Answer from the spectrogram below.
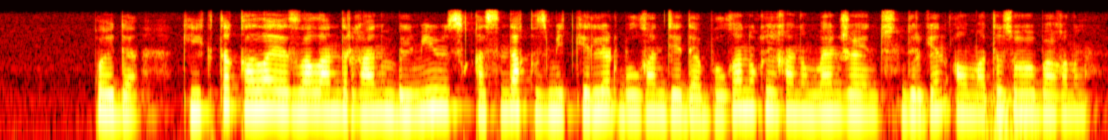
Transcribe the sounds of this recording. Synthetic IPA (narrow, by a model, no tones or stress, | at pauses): qʰo̞jd̪əkʲʰijɪkt̪ɪqʰɑlˠɑjɑzɑlˠɑnd̪əɾʁɑnənbɪlmejmɪzqʰɑsənd̪ɑqʰəzme̞t̪kʲe̞ɾle̞ɾbo̞lˠʁɑnd̪e̞d̪ɪbolˠʁɑnwo̞qijʁɑnəɴmænʒɑjənt̪ʰʏ̥sɪnd̪ɪɾɡʲenɑlˠmɑt̪əzoɾɑbɑʁənəɴ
